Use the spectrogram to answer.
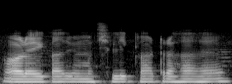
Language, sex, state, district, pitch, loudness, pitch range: Hindi, male, Bihar, Katihar, 125 Hz, -19 LUFS, 125-130 Hz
